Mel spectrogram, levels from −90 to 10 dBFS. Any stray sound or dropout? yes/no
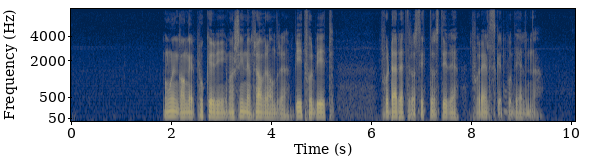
no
